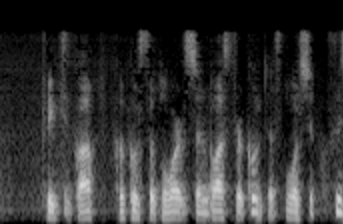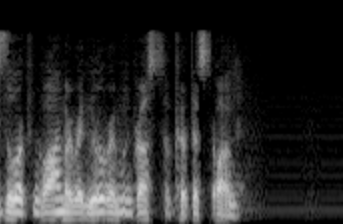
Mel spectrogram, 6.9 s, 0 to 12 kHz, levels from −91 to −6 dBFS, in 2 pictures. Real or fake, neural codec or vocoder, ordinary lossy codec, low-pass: fake; codec, 16 kHz, 0.5 kbps, FreqCodec, larger model; MP3, 32 kbps; 7.2 kHz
